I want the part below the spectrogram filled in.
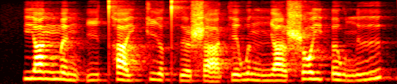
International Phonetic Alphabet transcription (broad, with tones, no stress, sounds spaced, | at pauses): j a˧ ŋ m ɛ˨˩ ŋ ʔ i˨˩˦ t̪ʰ a˨˩˦ j k i˨˩ ə̯ t̪ʰ ɨ˨˩ ə̯ ʂ aː˨˩˨ k e˧˥ w ə˨˩ ŋ ɲ aː˨˩ ʂ ɔ˧ j ʔ ə˨˩ w n ɨ˧˥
